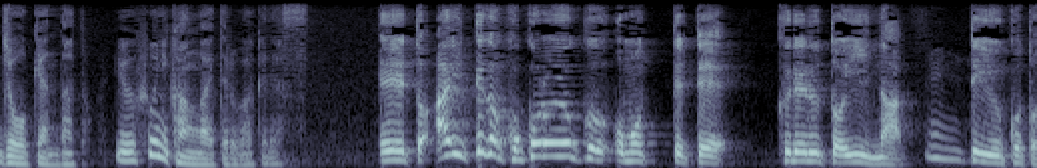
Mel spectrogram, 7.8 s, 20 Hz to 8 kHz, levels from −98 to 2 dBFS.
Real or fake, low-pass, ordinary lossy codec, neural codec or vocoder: real; 7.2 kHz; none; none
